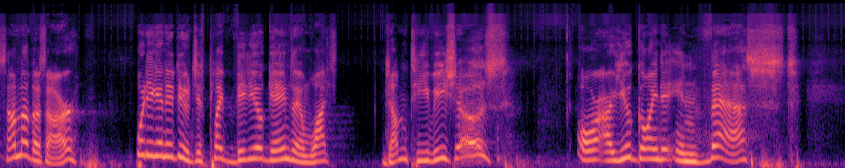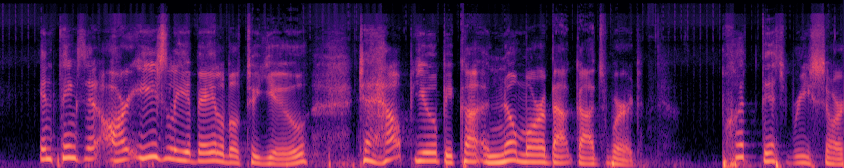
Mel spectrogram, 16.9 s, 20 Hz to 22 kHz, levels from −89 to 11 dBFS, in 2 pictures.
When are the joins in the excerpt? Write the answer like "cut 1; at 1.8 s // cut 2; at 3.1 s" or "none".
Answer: cut 1; at 1.3 s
